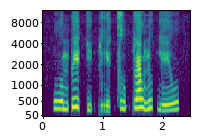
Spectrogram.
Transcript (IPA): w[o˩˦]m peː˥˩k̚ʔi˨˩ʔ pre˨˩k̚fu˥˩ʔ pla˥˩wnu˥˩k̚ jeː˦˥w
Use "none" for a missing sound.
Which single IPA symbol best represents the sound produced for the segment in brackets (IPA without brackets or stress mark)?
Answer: o˧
